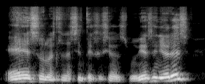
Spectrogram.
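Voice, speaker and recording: Over a video call, a young man runs an online class with a medium-pitched, sing-song, mellow voice at a slightly fast clip. He explains things patiently, tagging "¿no?" onto each point and saying "muy bien" repeatedly, with slight background noise audible.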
